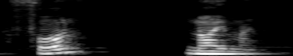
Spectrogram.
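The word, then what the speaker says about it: von Neumann: humanas así común muy raro no tras la pronunciación correcta de su nombre es font no hay man de la arquitectura natural que son las computadoras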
